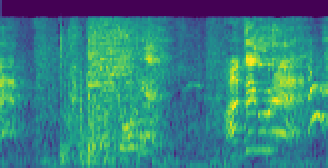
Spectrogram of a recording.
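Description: A crash of something breaking, like glass, about half a second in, followed near the end by a man shouting in Japanese.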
